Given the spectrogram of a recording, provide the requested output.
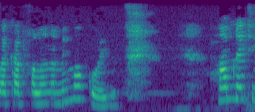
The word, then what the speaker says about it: Hamnet: ele escreveu a peça hamnet é a a a grafia é é diferente mas a pronúncia é bem parecida e como a minha adicção é de centavos eu acabo falando a mesma coisa hamnet hamnet um romance né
